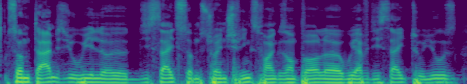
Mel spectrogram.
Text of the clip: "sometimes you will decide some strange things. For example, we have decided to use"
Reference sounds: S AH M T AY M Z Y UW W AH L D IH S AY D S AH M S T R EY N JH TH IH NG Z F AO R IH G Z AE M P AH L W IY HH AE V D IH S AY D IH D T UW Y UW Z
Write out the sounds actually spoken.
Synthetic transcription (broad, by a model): S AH M T AY M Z Y UW W AH L D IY S AY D S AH M S T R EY N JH F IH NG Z F AO R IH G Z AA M P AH L W IY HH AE V D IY S AY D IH D T UW Y UW Z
